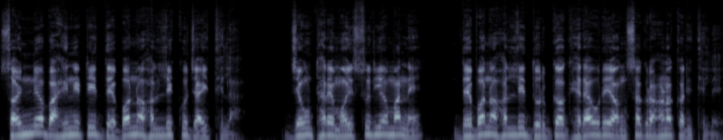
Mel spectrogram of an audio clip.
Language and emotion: Odia, neutral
